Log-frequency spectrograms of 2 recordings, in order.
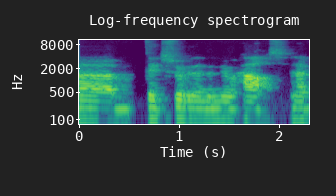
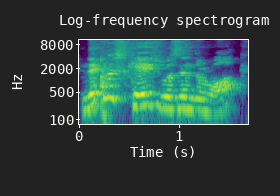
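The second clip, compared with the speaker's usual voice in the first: put-on mid-Atlantic accent; 7 semitones higher than usual. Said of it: "mid-Atlantic accent".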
